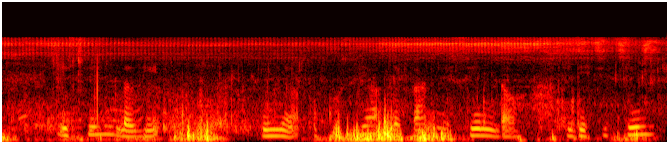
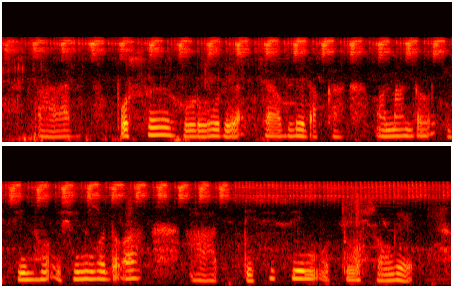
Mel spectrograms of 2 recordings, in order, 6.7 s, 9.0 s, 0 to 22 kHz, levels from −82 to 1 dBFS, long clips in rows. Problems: constant background noise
